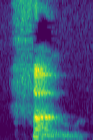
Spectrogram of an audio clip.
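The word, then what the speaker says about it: faux: with a silent X the most common one is probably foe foe it comes from French the same goes for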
